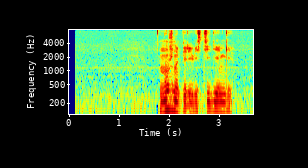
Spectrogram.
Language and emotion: Russian, neutral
